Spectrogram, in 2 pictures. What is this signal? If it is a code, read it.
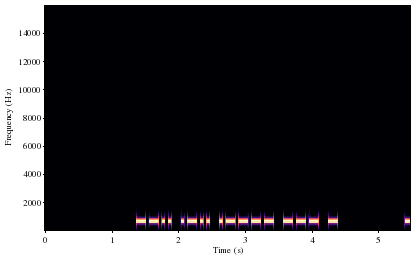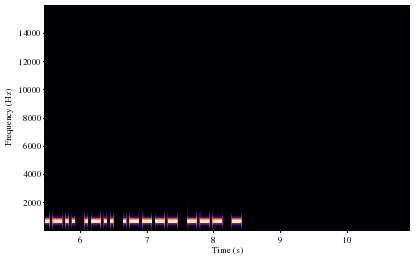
Morse code, heard as a keyed tone, about 25 wpm, 700 Hz. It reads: ZL1OT ZL1OT
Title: DXCC-100 Call Signs - 5 Characters - Repeated 2x - 25wpm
